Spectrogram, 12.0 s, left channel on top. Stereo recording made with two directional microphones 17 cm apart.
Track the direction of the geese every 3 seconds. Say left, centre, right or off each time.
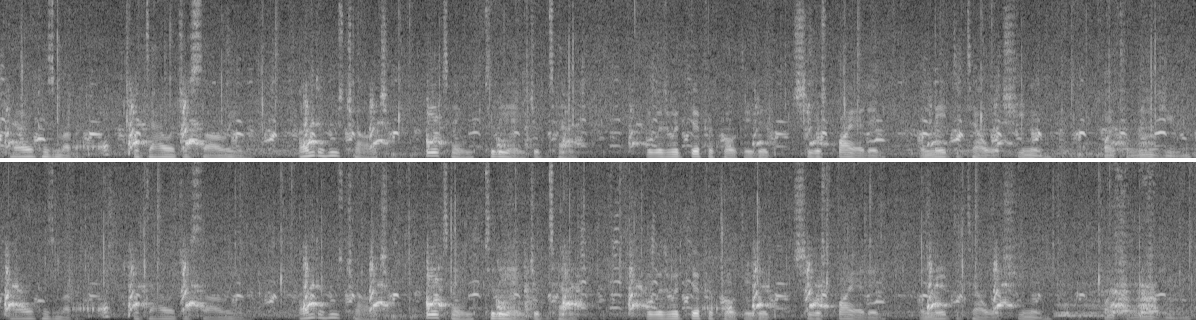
left, centre, centre, left.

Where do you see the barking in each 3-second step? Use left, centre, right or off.
centre, right, right, right.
